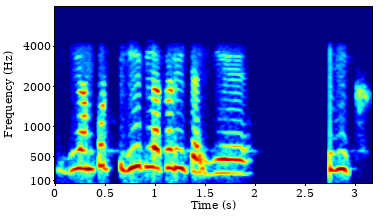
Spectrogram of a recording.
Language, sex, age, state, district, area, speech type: Urdu, female, 45-60, Uttar Pradesh, Lucknow, rural, conversation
